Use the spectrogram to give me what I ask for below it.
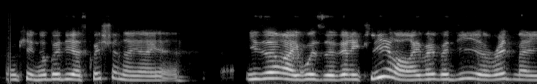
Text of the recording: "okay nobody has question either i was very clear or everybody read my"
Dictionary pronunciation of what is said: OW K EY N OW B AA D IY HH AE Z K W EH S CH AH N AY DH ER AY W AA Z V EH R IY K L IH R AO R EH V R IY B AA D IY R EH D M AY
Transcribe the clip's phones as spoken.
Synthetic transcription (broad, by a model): OW K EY N OW B AA D IY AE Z K W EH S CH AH N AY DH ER AY W AA Z V EH R IY K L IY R AO R EH V R IY B AA D IY R EH D M AY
